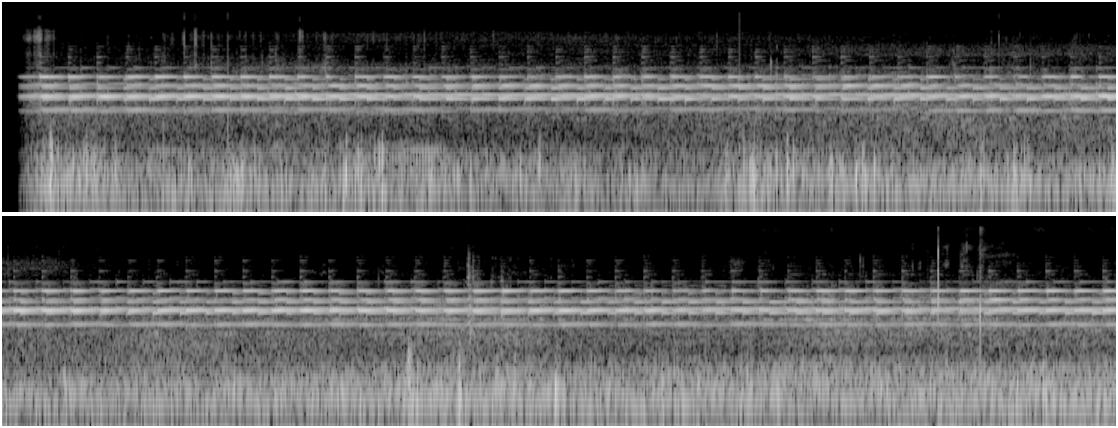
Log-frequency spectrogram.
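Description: Railroad crossing warning bell ringing steadily as the crossing signals are activated for an approaching train, over a continuous low rumble.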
